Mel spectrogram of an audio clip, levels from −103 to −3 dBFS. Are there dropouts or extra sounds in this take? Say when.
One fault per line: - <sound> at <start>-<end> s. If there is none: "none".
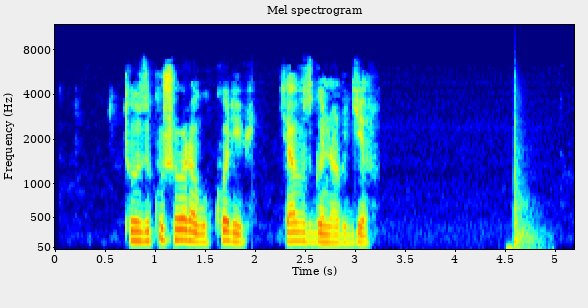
- thud at 4.5-5.0 s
